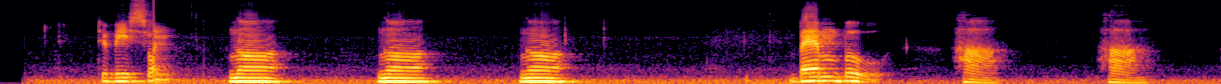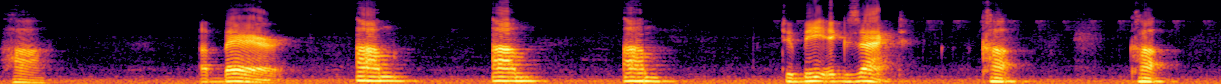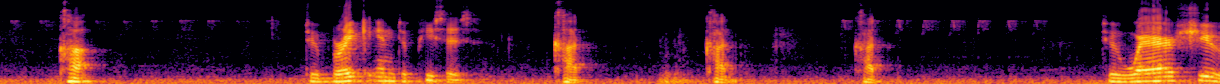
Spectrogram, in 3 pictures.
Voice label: Phunoi

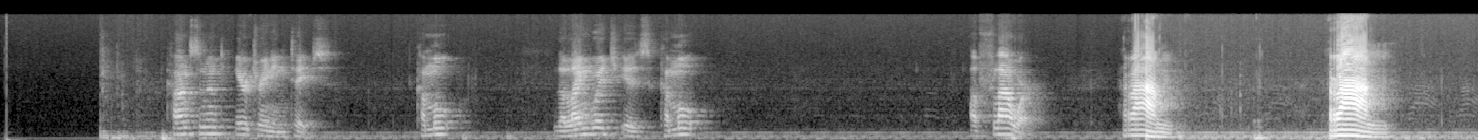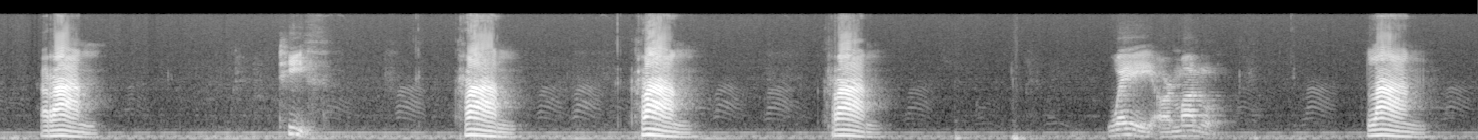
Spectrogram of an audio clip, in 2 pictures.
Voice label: Khmu

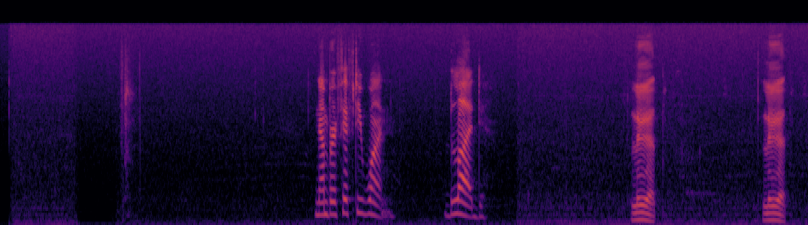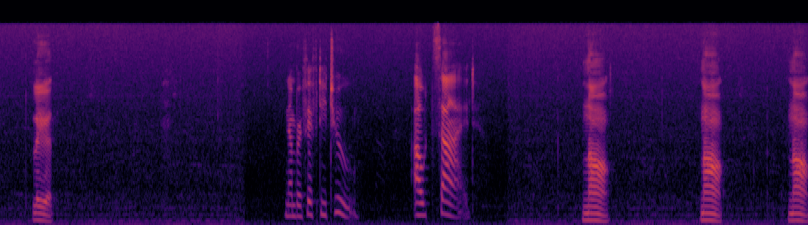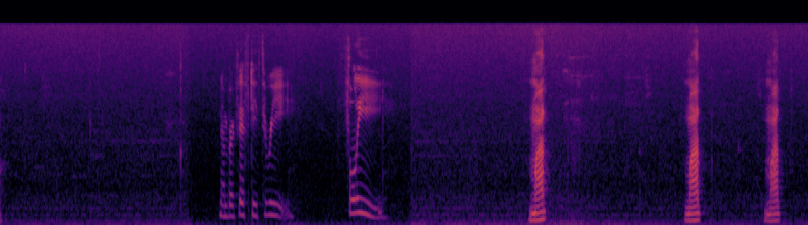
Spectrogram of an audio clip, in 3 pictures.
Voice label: Tai Dialects Nua Kham Muan

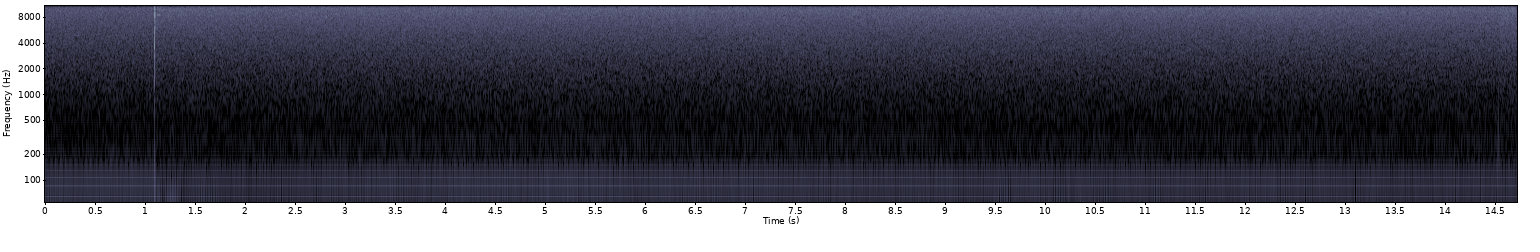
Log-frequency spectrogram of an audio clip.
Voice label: Wa Word list

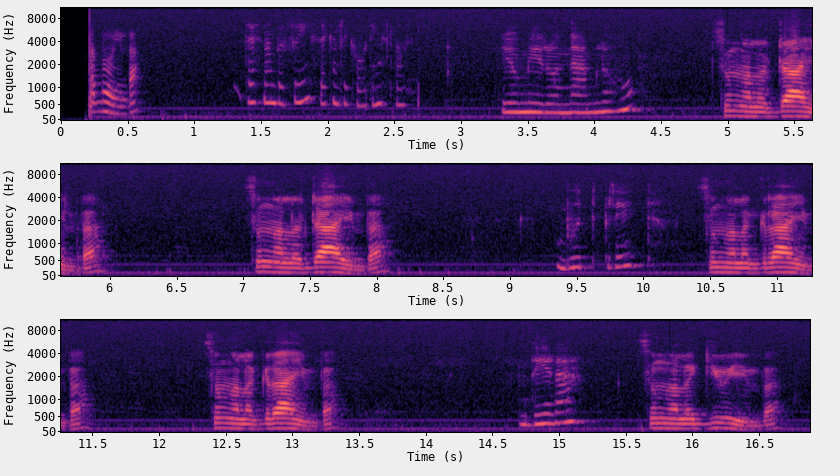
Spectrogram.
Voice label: Western Tamang

